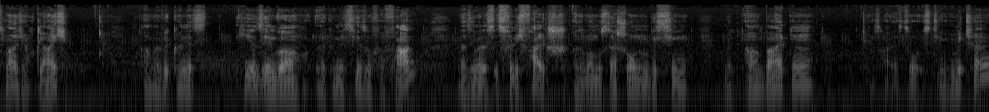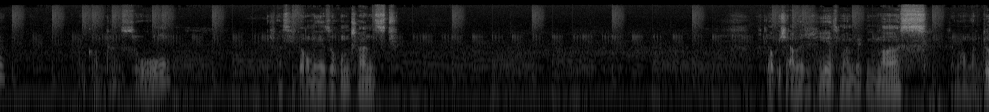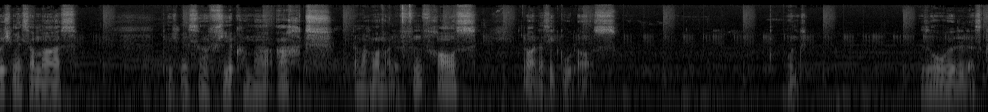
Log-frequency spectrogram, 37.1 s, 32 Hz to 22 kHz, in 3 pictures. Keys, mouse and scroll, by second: 0.5-0.8 scroll down 2, 1.4-4.8 drag, 5.6 scroll up 2, 7.3-8.9 drag, 10.4-11.7 drag, 12.8-16.7 drag, 18.4-21.9 drag, 22.6 click, 24.8 click, 26.2 click, 29.7 KP_5, 30.0 KP_Enter, 33.8-37.0 drag.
